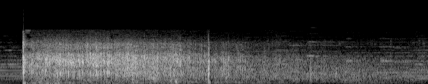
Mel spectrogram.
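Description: A single shot from a Mk I Martini-Henry rifle firing a black-powder .577/450 cartridge: a loud report about a quarter second in, followed by a long echo that dies away over about two seconds. A short sharp click comes about two seconds in.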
